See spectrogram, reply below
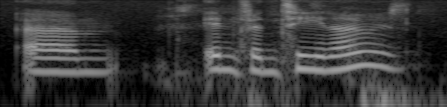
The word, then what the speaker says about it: Infantino: Obviously, Infantino, that's how you pronounce it, I'm pretty sure.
